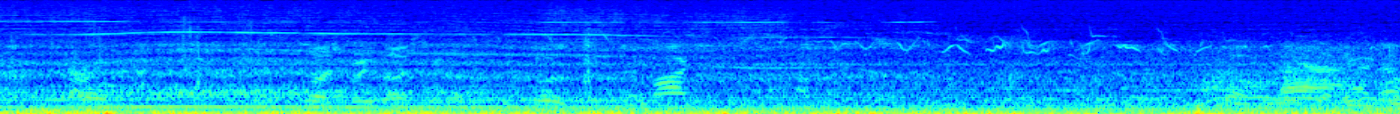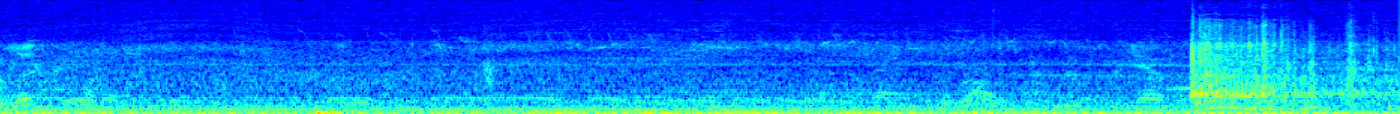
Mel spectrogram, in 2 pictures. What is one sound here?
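A model airplane engine buzzes in the air and fades as it passes.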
